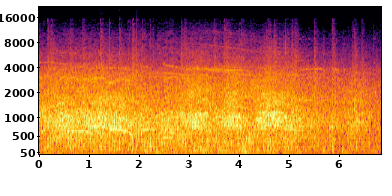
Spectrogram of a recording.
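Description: A Brazilian carnival street crowd chanting and shouting in celebration, a continuous roar of many voices at moderate distance, steady and sustained with a faint reverberant wash.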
